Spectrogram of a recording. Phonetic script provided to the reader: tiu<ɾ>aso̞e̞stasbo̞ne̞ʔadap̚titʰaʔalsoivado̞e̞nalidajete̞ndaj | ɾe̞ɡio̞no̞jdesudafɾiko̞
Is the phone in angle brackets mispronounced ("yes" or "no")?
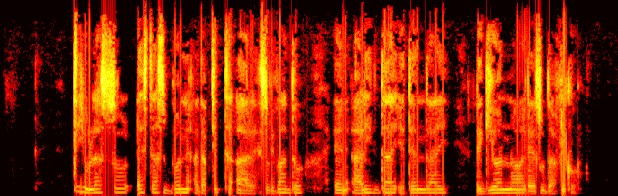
yes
